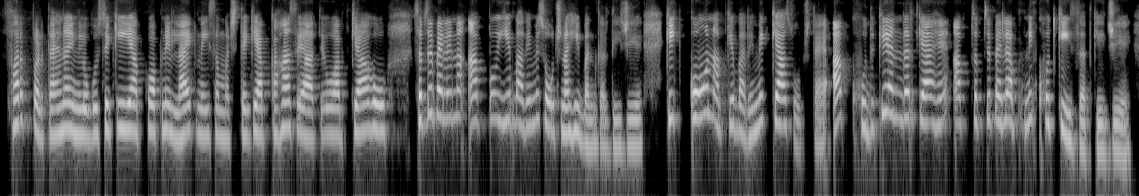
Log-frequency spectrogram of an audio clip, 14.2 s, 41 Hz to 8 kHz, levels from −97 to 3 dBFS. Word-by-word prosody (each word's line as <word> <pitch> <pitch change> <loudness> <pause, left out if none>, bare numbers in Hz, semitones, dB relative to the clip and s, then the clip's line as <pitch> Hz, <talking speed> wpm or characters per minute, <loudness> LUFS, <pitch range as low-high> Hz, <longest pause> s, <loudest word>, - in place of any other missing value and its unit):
फ़र्क 295 +2 +1
पड़ता 210 -4 0
है 215 +1 -1
ना 250 - +2
इन 235 -3 +2
लोगों 215 0 -2
से 245 - +2
कि 255 - 0
ये 250 0 +5
आपको 235 +1 -1
अपने 240 +1 -1
लायक 220 +3 +2
नहीं 210 -1 -4
समझते, 200 0 -4
कि 210 +3 0
आप 215 0 +2
कहाँ 250 +4 +2
से 245 -3 -2
आते 205 0 +2
हो, 220 0 -5
आप 215 0 -1
क्या 230 -1 +3
हो? 245 -1 0 0.4
सबसे 310 +5 +4
पहले 350 -3 +3
ना 350 +1 -1 0.2
आप 310 0 -3 0.2
ये 310 +1 -1
बारे 270 -2 -1
में 305 - -6
सोचना 250 -6 0
ही 230 +1 -1
बंद 160 -1 -3
कर 155 -1 -6
दीजिए, 160 +1 -5 0.3
कि 330 - +8 0.2
कौन 345 +3 +3
आपके 275 -1 -3
बारे 220 -5 -4
में 290 +6 -1
क्या 285 -2 +6
सोचता 275 - -11
है? - - -2
आप - - +7
खुद 260 -3 -5
के 390 - +4
अंदर 340 -2 +2
क्या 300 -2 +5
है, 295 +1 -2
आप 290 0 0
सबसे 300 +1 -4
पहले 310 0 +1
अपनी 300 0 -2
खुद 290 +1 -3
की 240 -5 +6
इज़्ज़त 155 -5 -5
कीजिए। 140 -1 -2
245 Hz, 240 wpm, -23 LUFS, 215-295 Hz, 0.4 s, कि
